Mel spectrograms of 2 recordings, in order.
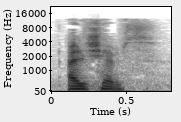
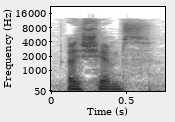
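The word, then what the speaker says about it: الشمس: However, with lam and the sheen, the lam is here and the sheen is right next to it. Al-Shams. Al-Shams. It's actually hard on the tongue to say.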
